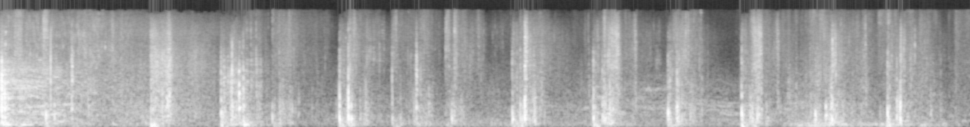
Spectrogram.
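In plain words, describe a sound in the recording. Footsteps tap steadily on stone paving.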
